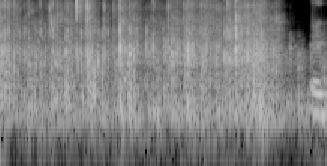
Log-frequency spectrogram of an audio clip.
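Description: Crinkling and rustling of crinkly material being handled close by: a rapid, uneven run of small crackles and ticks.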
